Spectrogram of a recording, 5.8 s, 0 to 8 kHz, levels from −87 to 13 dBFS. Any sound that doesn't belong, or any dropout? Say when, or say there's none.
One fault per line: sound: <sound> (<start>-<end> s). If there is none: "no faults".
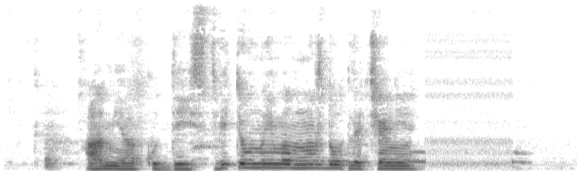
no faults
